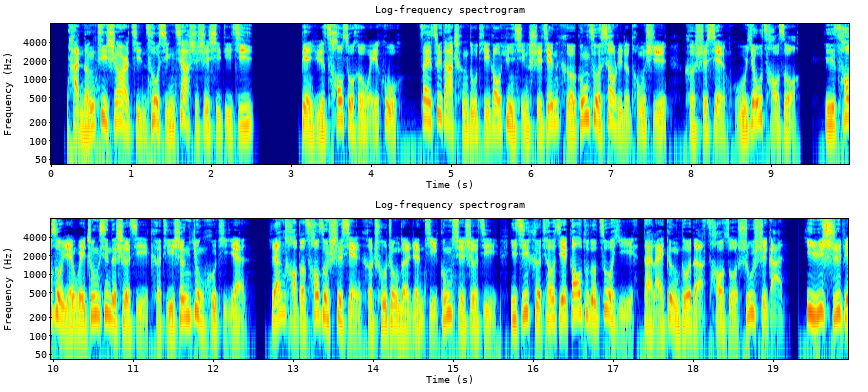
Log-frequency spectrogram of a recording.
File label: Chinese simplified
